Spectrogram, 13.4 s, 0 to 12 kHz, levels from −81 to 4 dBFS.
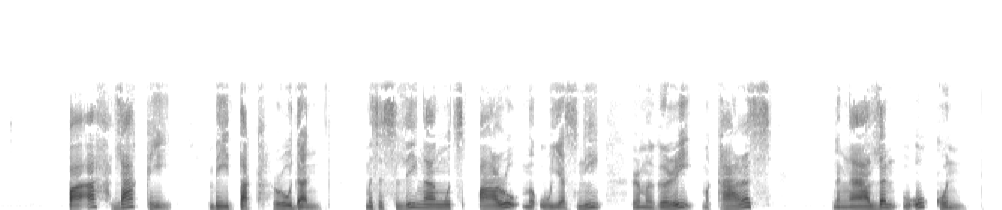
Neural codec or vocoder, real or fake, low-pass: none; real; 7.2 kHz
